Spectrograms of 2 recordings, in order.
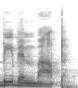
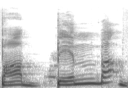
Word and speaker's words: bibimbap: I've always pronounced it bibimbap. But I know... Called it bobimbap?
